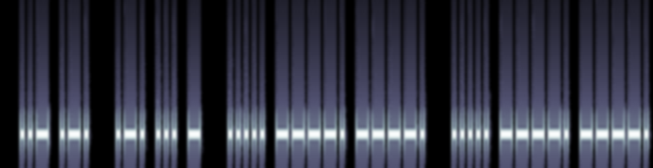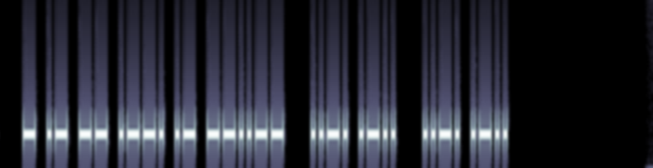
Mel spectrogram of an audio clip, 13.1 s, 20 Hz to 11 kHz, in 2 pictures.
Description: Morse code, heard as a keyed tone, about 30 wpm, 700 Hz. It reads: UR RST 599 599 TAMPA, FL FL
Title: K1USN SST QSO Practice 30wpm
